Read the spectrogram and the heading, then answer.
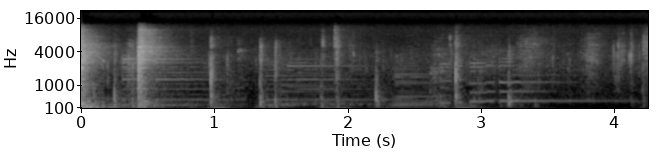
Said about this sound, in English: Parral and I opened the steel grill door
